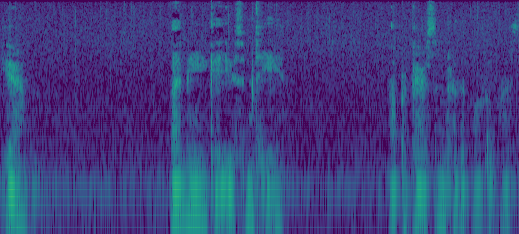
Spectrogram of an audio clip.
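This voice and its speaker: A man playing a calm, hospitable witch of a woodland coven in a gentle, unhurried ASMR roleplay that drifts into soft whispers. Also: mid-range voice, noisy background, lightly acted. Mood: welcoming, calm. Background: rain and forest ambience.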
